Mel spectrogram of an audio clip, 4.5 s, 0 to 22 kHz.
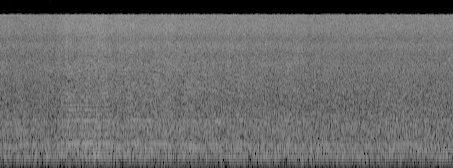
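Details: Honey bee family replacing its queen without swarming, August 2019: a constant thick buzzing hum from many bees, steady and unvarying, with a faint thin tone briefly audible early on.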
